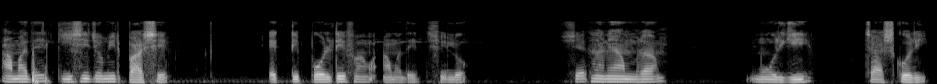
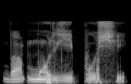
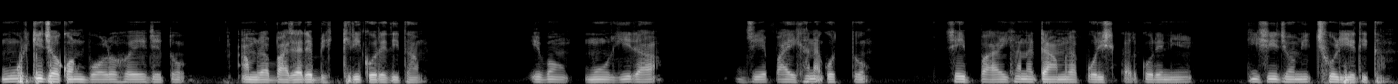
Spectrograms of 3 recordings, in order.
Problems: background sounds at intervals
